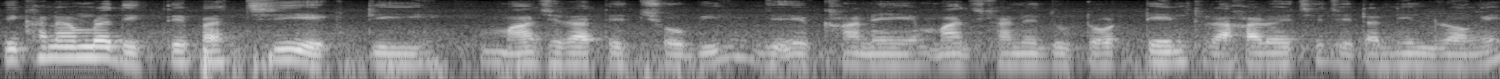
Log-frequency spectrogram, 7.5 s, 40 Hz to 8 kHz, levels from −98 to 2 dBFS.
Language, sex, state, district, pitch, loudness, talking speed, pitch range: Bengali, male, West Bengal, Jhargram, 115 Hz, -23 LUFS, 145 wpm, 110-125 Hz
